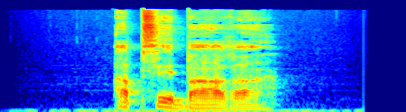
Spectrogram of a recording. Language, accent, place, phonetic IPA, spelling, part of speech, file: German, Germany, Berlin, [ˈapz̥eːˌbaːʁɐ], absehbarer, adjective, De-absehbarer.ogg
- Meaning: inflection of absehbar: 1. strong/mixed nominative masculine singular 2. strong genitive/dative feminine singular 3. strong genitive plural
